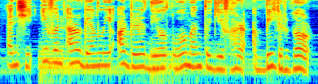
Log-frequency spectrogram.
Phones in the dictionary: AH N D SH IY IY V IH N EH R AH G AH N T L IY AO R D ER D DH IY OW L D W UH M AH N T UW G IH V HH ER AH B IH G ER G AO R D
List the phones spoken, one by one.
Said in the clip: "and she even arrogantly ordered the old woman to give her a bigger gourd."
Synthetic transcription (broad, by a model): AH N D SH IY IY V IH N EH R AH G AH N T L IY AO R D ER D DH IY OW L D W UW M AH N T UW G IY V HH ER AH B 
